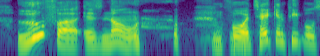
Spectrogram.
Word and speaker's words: Luther: Luther Vandross is known as Lufa. Let me say it correctly. Lufa is known for taking people's songs and making them his own.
